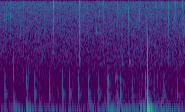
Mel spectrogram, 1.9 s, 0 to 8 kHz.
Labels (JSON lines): {"label": "biophony, knock", "recorder": "SoundTrap 300"}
